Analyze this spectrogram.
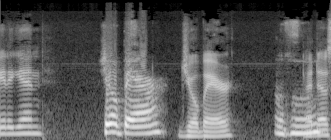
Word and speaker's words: Gilbert: Everyone can reach me at, and my last name actually is Gilbert, pronounced in the French.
